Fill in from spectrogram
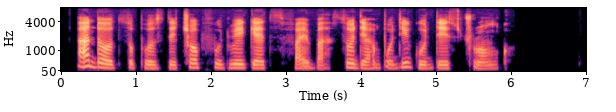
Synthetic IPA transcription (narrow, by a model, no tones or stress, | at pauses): adɔltsɔpʰozdet͡ʃɔpfudweɡɛts | faɪbasodɛabɔdiɡodestɹɔ̃ŋɡ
